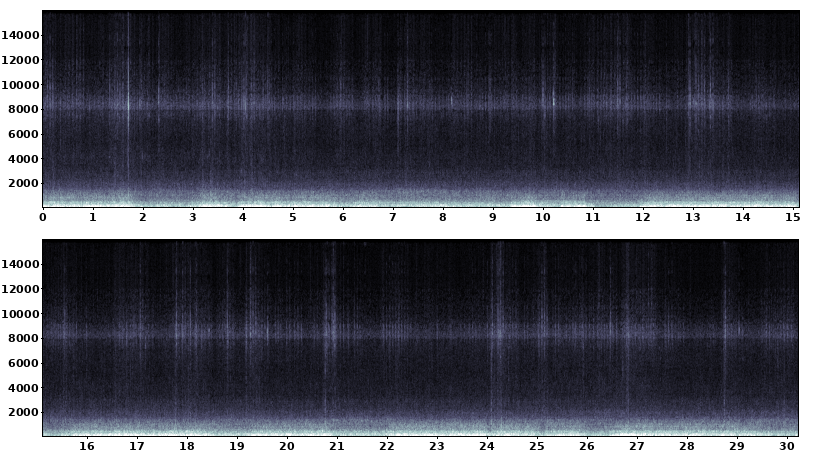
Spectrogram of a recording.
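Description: Road and engine noise of a car moving at road speed: a steady low rumble that swells and eases every few seconds.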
